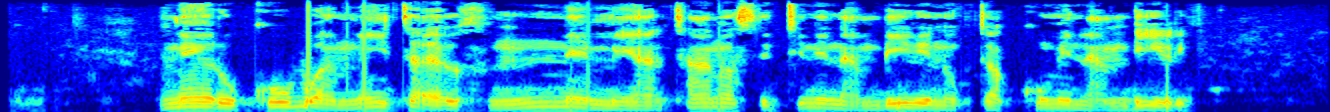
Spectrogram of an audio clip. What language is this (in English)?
Swahili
